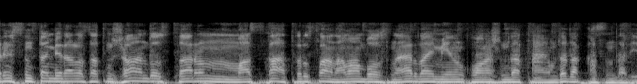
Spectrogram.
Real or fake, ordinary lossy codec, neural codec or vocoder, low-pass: fake; none; codec, 44.1 kHz, 7.8 kbps, DAC; 7.2 kHz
